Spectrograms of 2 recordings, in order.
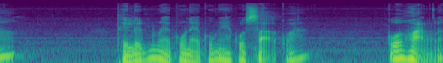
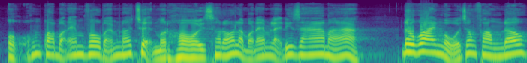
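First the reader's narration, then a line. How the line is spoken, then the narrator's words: Exclaiming. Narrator (Vietnamese): Thì một cô kêu thốt lên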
